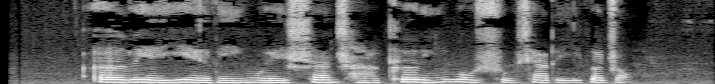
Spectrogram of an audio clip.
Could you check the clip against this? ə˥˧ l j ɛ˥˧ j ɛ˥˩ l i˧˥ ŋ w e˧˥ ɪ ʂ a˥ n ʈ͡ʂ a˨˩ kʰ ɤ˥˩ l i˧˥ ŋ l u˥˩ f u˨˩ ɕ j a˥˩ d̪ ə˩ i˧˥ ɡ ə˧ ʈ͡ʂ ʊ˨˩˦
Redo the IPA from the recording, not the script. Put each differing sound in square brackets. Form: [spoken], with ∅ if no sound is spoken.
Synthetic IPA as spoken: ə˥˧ l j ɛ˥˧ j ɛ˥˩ l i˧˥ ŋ w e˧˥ ɪ ʂ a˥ n [ʈ͡ʂʰ] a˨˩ kʰ [ɤ˥] l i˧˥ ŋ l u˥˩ [ʂ] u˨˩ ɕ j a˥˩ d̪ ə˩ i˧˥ ɡ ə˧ ʈ͡ʂ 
